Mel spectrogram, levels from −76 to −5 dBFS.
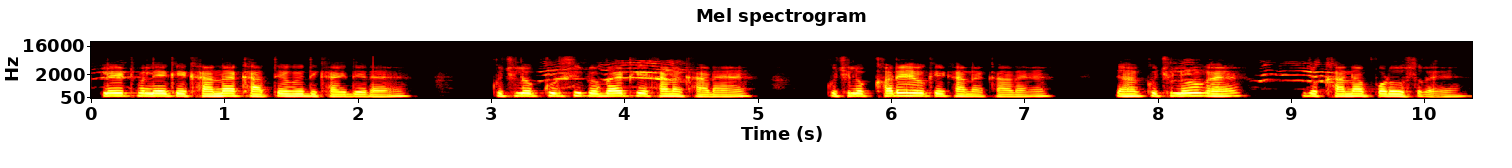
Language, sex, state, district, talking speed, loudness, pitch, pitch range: Hindi, male, Bihar, Saran, 225 wpm, -18 LUFS, 165 Hz, 155-180 Hz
